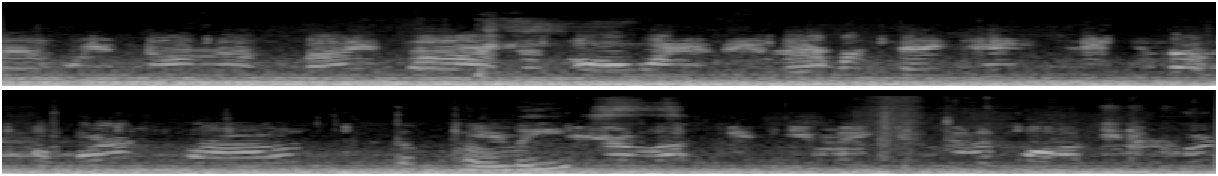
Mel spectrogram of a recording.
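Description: Steady low rumble of road and engine noise inside a moving car's cabin, with voices talking over it.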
